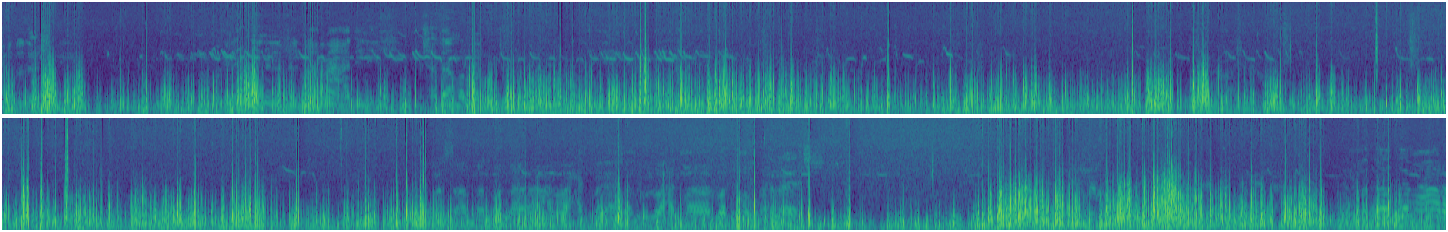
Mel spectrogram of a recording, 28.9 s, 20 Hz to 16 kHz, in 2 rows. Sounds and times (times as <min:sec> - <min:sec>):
Speech: 0:00.0 - 0:00.8, 0:02.4 - 0:04.9, 0:18.7 - 0:22.7, 0:28.0 - 0:28.8.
